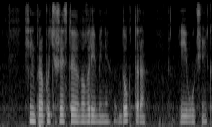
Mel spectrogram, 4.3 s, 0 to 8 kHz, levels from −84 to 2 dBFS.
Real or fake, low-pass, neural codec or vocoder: real; 7.2 kHz; none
